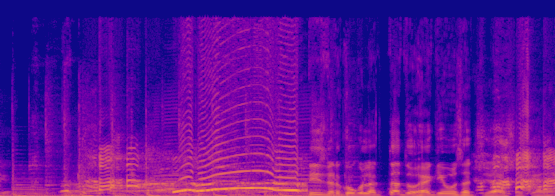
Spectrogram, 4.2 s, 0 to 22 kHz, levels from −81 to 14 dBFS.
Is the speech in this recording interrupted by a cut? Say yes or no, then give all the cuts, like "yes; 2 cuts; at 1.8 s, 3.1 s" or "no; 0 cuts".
yes; 1 cut; at 2.3 s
